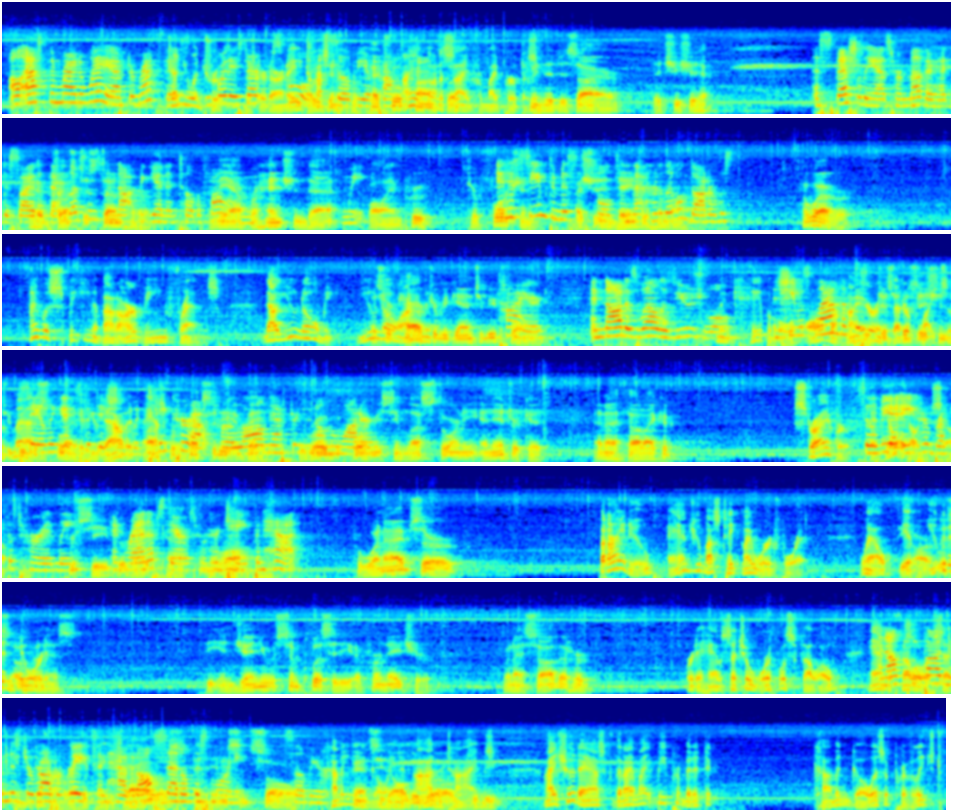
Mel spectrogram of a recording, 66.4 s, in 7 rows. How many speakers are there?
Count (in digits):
3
